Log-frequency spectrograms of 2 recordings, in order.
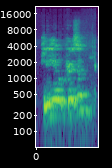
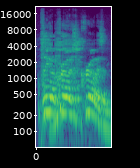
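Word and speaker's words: pleochroism: Kyle showed, and I'm probably going to pronounce this wrong as I generally do. Kyle showed pleocrism. Pleocroism, yeah.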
